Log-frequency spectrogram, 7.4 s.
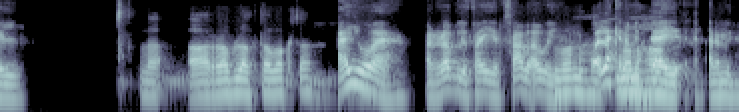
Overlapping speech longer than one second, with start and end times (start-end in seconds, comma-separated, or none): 5.5-6.8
